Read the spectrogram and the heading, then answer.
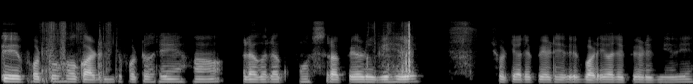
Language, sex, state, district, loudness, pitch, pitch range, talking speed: Chhattisgarhi, male, Chhattisgarh, Rajnandgaon, -24 LUFS, 120 Hz, 115-125 Hz, 200 wpm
